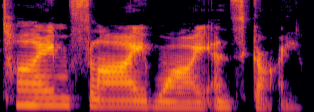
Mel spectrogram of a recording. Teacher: you say the sound ah, as in cat, and then you glide really smoothly to the sound I in bits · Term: diphthong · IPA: /aɪ/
